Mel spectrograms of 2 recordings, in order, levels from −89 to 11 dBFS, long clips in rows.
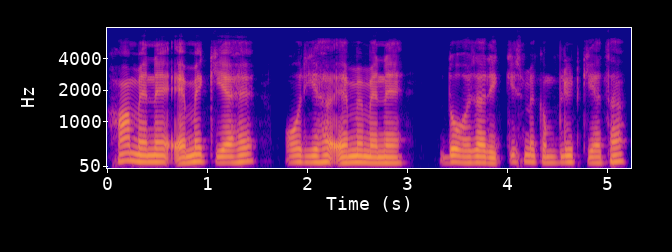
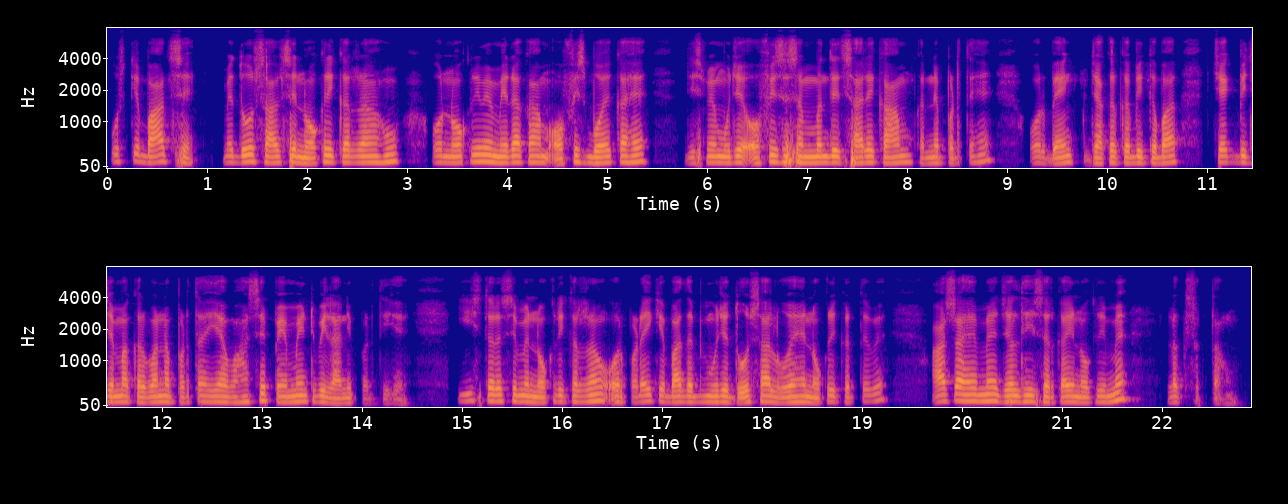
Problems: background sounds at intervals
